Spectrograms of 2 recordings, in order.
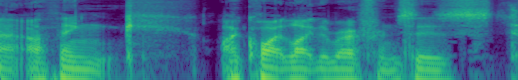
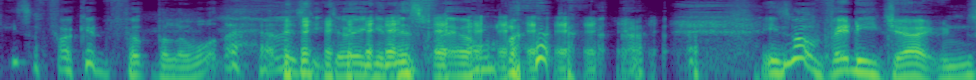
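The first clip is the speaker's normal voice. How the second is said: higher-pitched, laughing through the words; laughing disbelief; 6 semitones higher than usual. Real, not acted. Podcaster mocking a footballer's casting to co-host, laughing disbelief. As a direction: crack up in amused incredulity.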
